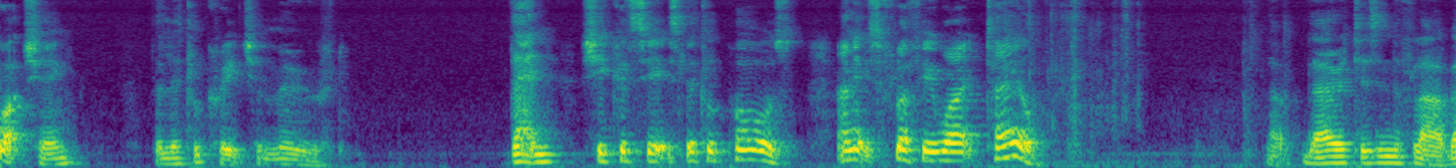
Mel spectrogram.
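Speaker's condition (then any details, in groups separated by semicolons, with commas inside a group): No condition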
